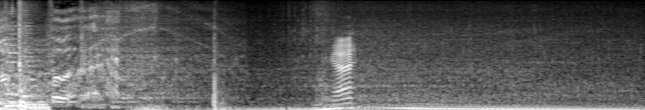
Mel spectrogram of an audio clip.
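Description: Music cuts off about half a second in, and a car engine is heard. There is a rising rev about three seconds in, and the engine then settles into a steady low idle.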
